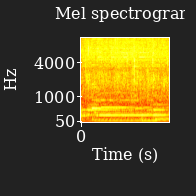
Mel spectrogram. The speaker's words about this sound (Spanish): ¿Qué tal si usted me ayuda a honrar al Señor con un fuerte aplauso? A través de eso le honramos.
